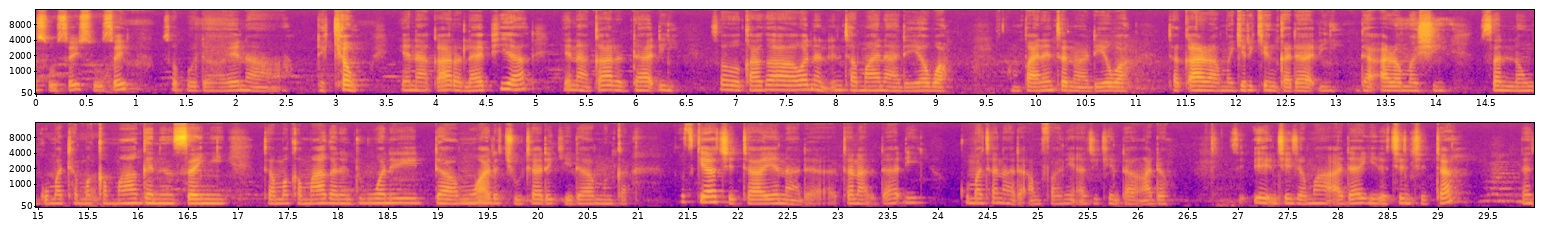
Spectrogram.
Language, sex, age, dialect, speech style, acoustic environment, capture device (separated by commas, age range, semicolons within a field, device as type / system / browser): Hausa, female, 25-34, Nigeria - Kano, happy, silence, mobile / Linux / Chrome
